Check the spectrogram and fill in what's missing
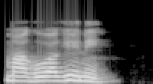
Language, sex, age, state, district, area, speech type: Marathi, female, 30-45, Maharashtra, Sangli, rural, read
